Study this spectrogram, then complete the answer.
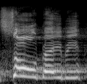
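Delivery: loud, high, triumphant cry; thrilled buyer. Retold or imitated. Happy customer buying the sandals, loud and triumphant. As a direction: shout it like you just scored a deal. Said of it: "I said".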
